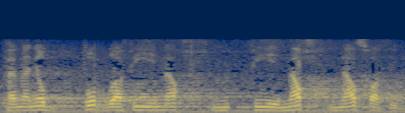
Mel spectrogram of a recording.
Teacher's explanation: فتجعل الميم إيه مرققة، والخاء والصاد اجعلهما مفخمتين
